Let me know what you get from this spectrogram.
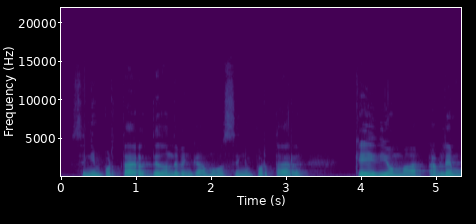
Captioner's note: speaking in Spanish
